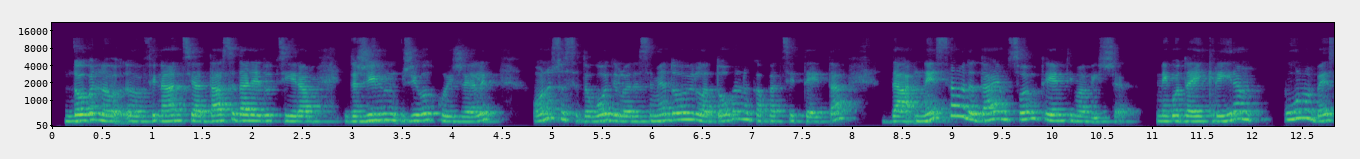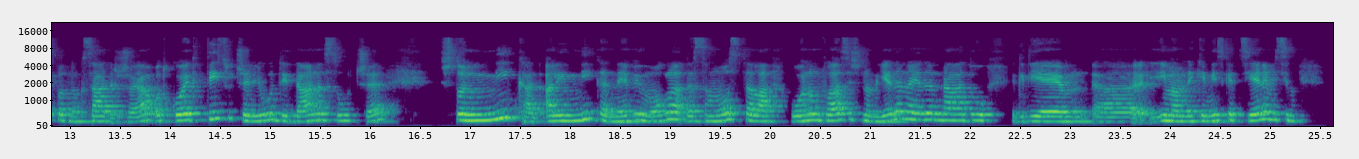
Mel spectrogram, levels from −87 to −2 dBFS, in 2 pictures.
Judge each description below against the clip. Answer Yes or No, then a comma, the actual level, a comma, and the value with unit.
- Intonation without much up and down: No, average, 3.4 semitones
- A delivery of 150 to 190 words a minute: Yes, average, 155 wpm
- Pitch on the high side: Yes, high, 220 Hz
